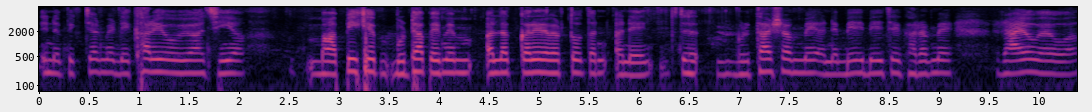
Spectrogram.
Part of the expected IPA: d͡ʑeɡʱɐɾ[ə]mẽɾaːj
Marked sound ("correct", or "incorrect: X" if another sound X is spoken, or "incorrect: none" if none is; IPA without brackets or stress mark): correct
